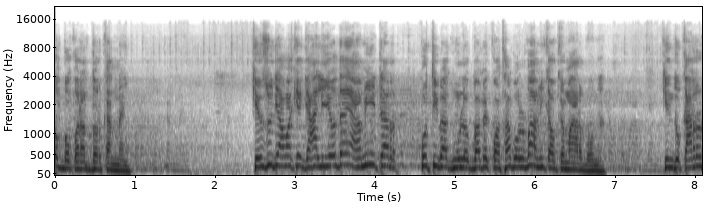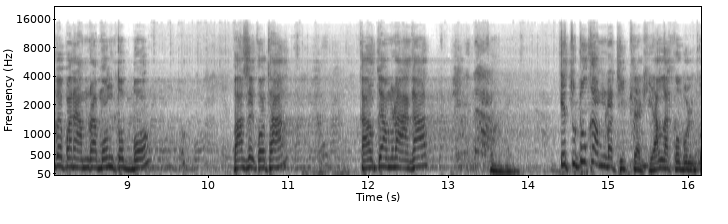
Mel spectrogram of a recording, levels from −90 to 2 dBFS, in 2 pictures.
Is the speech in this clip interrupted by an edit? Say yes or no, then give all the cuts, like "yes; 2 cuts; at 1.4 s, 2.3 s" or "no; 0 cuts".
no; 0 cuts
